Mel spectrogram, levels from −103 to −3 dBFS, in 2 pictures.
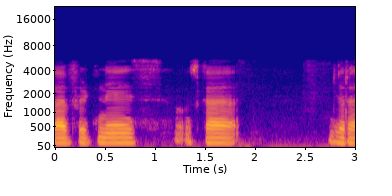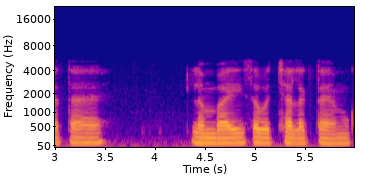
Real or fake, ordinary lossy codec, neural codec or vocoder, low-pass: real; none; none; 5.4 kHz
